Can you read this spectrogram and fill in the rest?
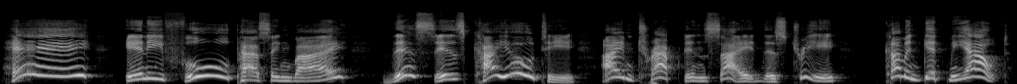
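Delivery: high, loud, slow calling out; slow, high yelling plea; Coyote calling for help. Acted. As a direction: holler through the trunk for anyone. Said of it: "called for help".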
